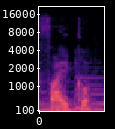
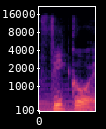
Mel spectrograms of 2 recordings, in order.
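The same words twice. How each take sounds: First: It is said with English vowels and sounds. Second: It is said with Spanish vowels and sounds. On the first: "en inglés sería FICO" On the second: "yo lo pronuncio más eh, bien en, en, español"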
